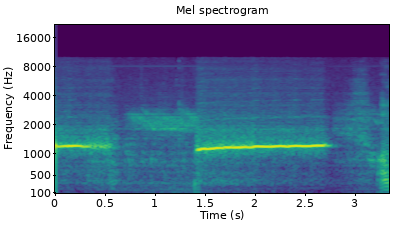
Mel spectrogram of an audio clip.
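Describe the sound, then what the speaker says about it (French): A single sustained whistle goes into the microphone of a radio transmitter under test, a clear steady tone that dips, shifts pitch, then holds loud and even before cutting off. "Alors voyons un petit peu sur un coup de sifflet."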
